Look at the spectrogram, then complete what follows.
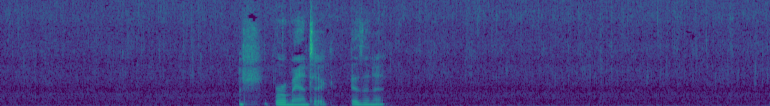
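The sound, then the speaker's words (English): Steady rain from a storm hisses evenly throughout, a soft constant wash of falling drops, with a voice briefly speaking a short phrase over it partway through. “Still dripping wet from the storm.”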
